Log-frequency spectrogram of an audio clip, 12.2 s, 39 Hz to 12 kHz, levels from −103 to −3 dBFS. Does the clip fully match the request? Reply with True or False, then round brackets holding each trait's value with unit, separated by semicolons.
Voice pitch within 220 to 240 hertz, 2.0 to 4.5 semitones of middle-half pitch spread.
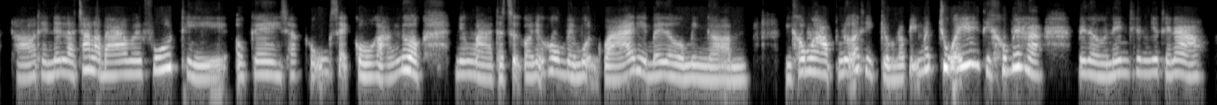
False (210 Hz; 4.0 semitones)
